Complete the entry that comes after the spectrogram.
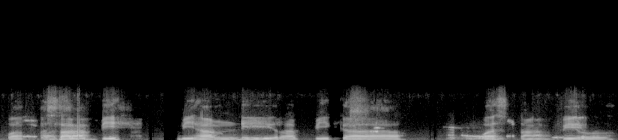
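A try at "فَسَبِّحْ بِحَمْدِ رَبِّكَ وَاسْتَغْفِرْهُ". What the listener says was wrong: Bihamdi di tak panjang. Fasabbih bihamdi rabbika wastaghfir. Bihamdi rabbika wastaghfir. Ka tak panjang. Bihamdi rabbika wastaghfir.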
